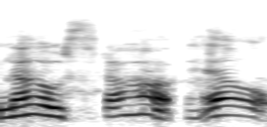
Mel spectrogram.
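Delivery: high-pitched parrot voice, crying out. Telling what the two parrots say when he shoots: imitating the parrots. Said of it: "they'll say".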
